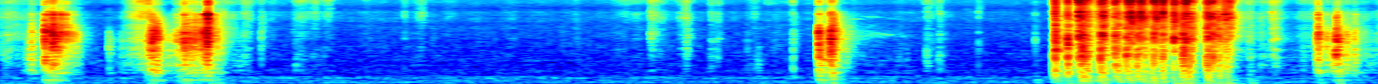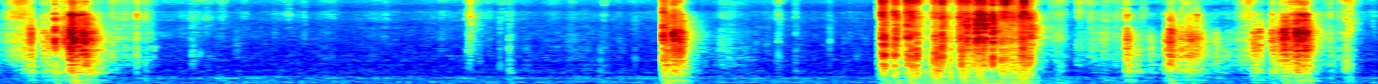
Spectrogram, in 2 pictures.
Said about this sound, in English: let me know when you have your question ready and I'll start shuffling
